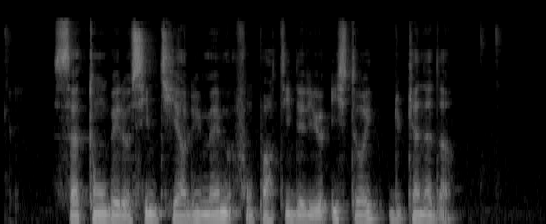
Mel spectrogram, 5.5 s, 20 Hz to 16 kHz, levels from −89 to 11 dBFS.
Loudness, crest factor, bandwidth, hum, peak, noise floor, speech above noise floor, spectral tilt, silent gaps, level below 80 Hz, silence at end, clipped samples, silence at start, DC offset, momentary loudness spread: -35 LUFS; 16 dB; 11.5 kHz; none; -20 dBFS; -71 dBFS; 37 dB; -5 dB/octave; none; -56 dBFS; 0.95 s; under 0.1%; 0.55 s; under 0.1%; 9 LU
